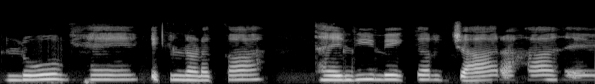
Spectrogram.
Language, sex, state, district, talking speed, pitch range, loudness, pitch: Hindi, female, Bihar, Saharsa, 90 wpm, 205-220 Hz, -17 LUFS, 215 Hz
